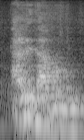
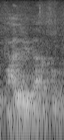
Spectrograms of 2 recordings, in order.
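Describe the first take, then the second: First: Said in the usual way. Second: Whispered. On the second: Shown as a demonstration. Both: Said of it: "이 원래 말을 기록해요".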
